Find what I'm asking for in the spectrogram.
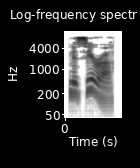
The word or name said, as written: nazirah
